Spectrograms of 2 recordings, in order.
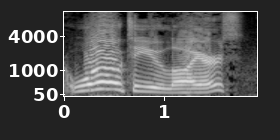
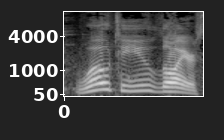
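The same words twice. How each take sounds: First: Loud, high, drawn-out denunciation; declaimed woe. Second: High, lighter mock denunciation; playful relish. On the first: Acted. Jesus rebuking the lawyers, loudly declaimed. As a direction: proclaim it slowly, high and loud. Reads verse with force, then repeats. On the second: Preacher joking about his favourite verse, playful relish. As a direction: savour it playfully, pitched up without booming. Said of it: "that just sounds great".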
